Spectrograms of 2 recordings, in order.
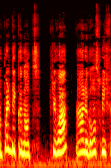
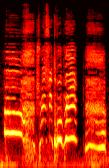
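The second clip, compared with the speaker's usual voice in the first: high dismayed wail; 13 semitones higher, much slower than usual. Acted. Realizes mistake.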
